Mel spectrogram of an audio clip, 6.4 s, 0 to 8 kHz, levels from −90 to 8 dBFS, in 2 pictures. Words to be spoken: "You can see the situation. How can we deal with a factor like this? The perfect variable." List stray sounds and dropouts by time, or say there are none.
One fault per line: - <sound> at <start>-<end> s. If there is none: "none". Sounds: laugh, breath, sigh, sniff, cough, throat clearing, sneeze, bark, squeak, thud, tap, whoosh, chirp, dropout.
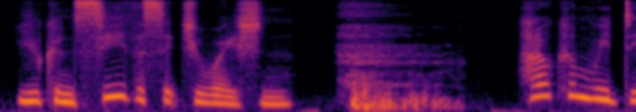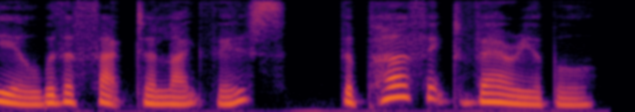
- sigh at 1.7-2.3 s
